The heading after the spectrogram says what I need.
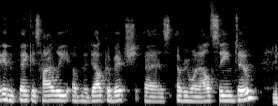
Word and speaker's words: Nedeljkovic: Nedeljkovic. Yes, that's it. Nedeljkovic. I'm always going to mispronounce his name.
